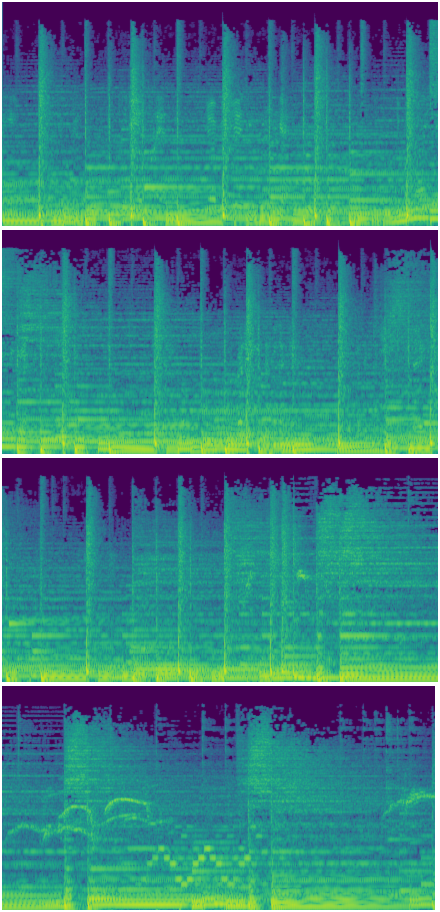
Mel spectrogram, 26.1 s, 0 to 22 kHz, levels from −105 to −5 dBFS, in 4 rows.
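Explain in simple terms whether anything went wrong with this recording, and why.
Nothing went wrong with this audio that a careful listener can hear. No moment in it stands out as damaged or disturbed by a technical problem.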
